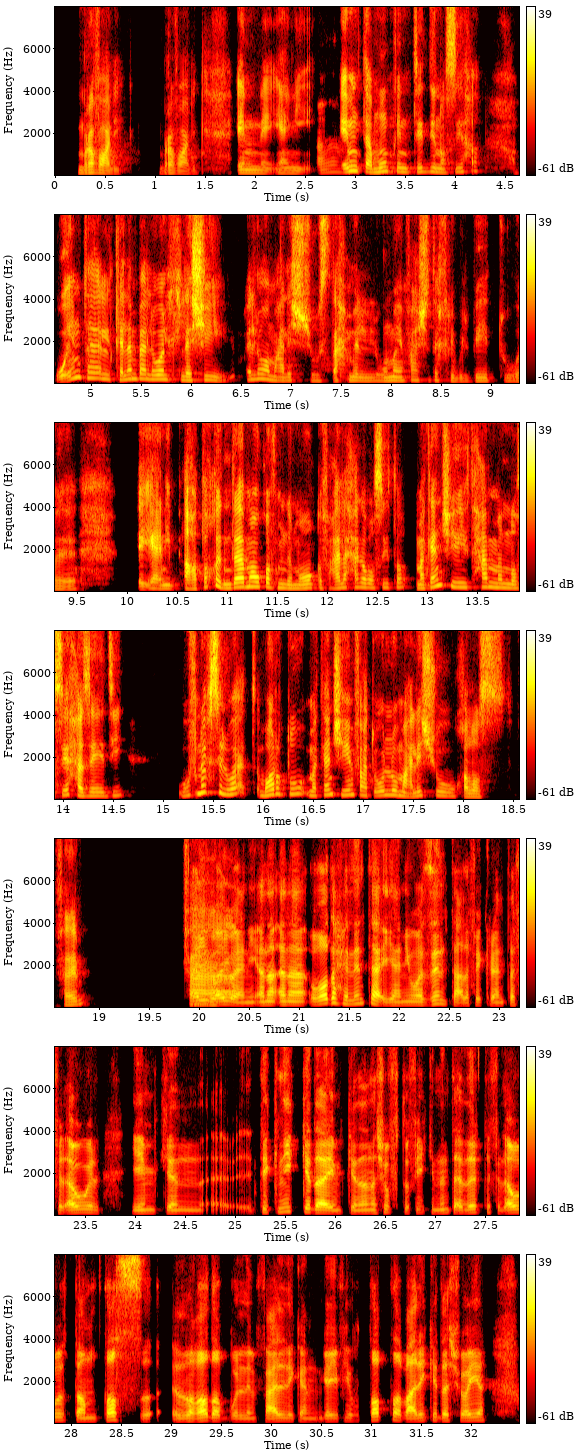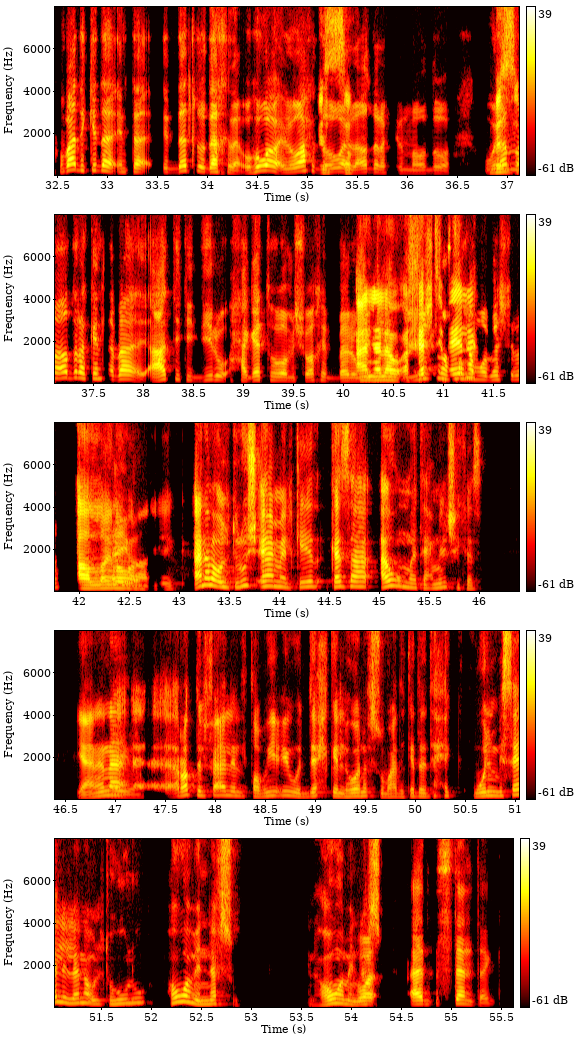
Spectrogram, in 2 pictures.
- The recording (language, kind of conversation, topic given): Arabic, podcast, إزاي تقدر توازن بين إنك تسمع كويس وإنك تدي نصيحة من غير ما تفرضها؟
- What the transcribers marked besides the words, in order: in French: "الcliché"; in English: "تكنيك"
